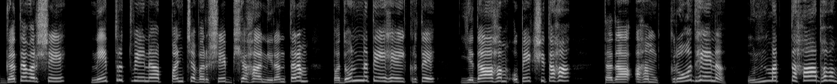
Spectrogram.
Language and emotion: Sanskrit, angry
